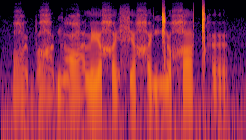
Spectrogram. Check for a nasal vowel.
present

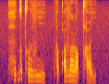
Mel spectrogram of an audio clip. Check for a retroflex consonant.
present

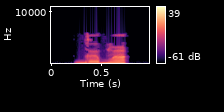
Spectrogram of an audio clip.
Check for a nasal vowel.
present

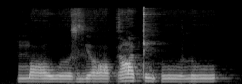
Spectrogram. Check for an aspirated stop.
absent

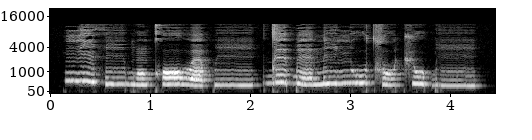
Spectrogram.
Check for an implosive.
present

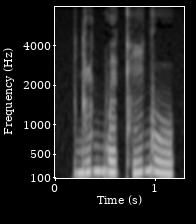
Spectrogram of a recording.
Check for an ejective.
present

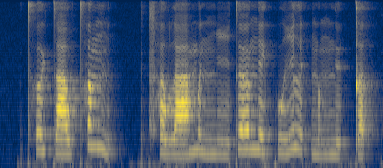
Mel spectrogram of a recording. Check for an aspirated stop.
present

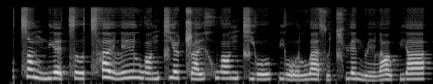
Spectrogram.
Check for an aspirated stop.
present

